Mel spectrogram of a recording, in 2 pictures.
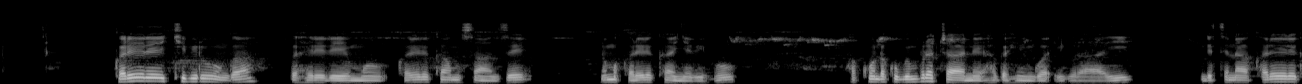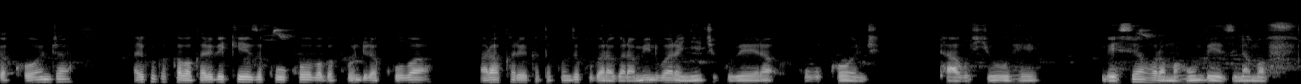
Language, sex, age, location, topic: Kinyarwanda, male, 36-49, Musanze, agriculture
